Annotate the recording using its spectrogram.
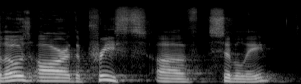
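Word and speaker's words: Cybele: So those are the priests of Sibily. Sibily, by the way, is spelled with a C. C YB L.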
